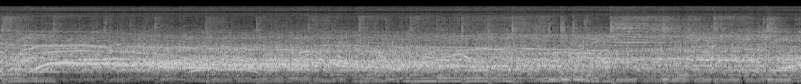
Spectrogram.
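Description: Live pop-rock band playing loudly through a concert PA, with a crowd close by whooping and cheering over the music.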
